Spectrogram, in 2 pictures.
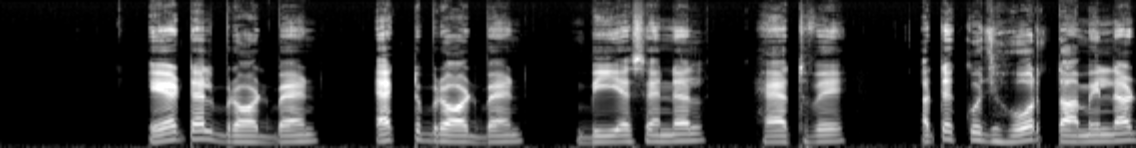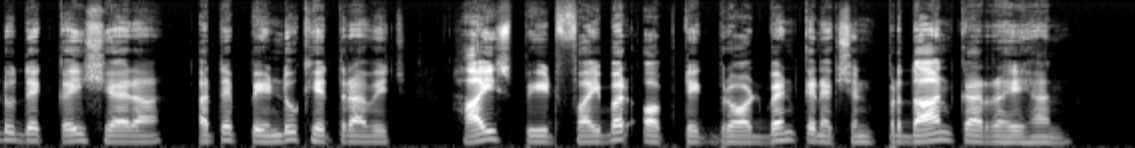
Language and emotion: Punjabi, neutral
